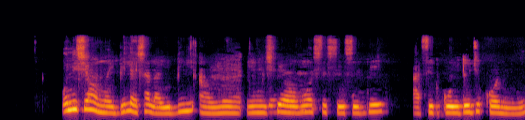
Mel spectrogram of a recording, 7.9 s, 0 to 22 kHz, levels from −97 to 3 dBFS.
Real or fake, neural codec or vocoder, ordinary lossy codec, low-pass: real; none; none; 7.2 kHz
